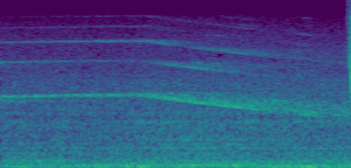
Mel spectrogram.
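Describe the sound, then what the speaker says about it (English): Ambulance siren wailing on a road, a steady high tone gliding slowly downward as the vehicle passes at moderate distance, heard alone without talk. "Now you got the ambulances following behind him."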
